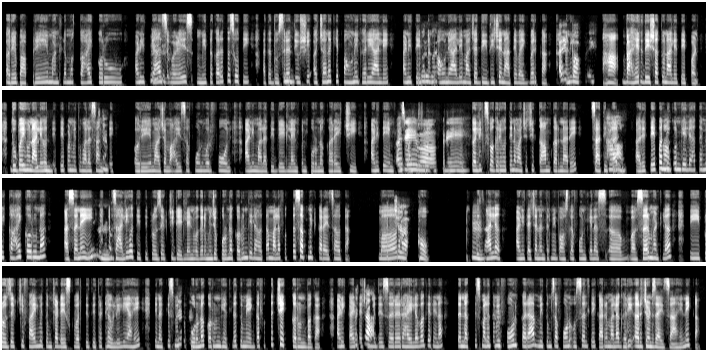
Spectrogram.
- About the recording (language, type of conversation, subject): Marathi, podcast, संध्याकाळ शांत होण्यासाठी काय मदत करते?
- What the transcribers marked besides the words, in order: static; distorted speech; tapping; other background noise; in English: "कलीग्स"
